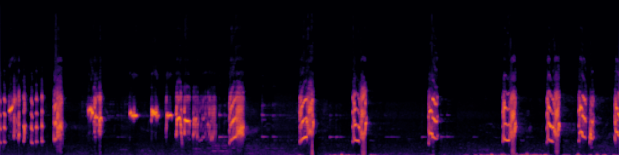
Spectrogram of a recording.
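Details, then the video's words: Long-tailed shrike in a training recording for caged birds: fast scratchy notes and thin whistles at first, then spaced single harsh notes, with faint low noise. "MASTERAN BURUNG CENDET"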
